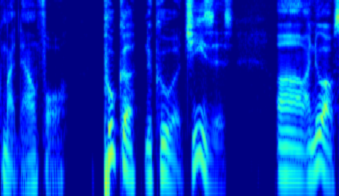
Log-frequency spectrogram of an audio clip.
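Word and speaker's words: Puka Nacua: Tutu Atwell or Pika Nakua. Damn, bro. I can't even say this man's name right now. I suck with names, man. That's like my downfall. Puka Nakua.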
